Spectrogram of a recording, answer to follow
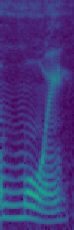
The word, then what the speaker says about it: Moye: absolutely set it correctly Melina Moy it rhymes with boy yeah but what has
